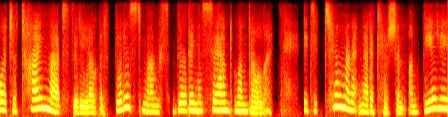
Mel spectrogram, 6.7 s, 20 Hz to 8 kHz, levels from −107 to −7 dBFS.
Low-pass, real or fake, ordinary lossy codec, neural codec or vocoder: 7.2 kHz; fake; Opus, 16 kbps; codec, 16 kHz, 0.5 kbps, FreqCodec, smaller model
